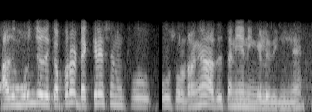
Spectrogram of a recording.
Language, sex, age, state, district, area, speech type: Tamil, male, 18-30, Tamil Nadu, Madurai, rural, conversation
